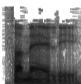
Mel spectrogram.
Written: Fameli

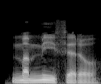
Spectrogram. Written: mammifero

